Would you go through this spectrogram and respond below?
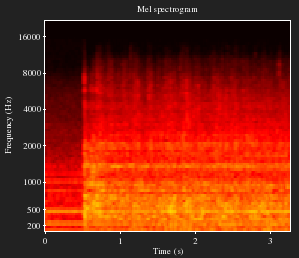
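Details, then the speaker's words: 1995 Mercury 60hp two-stroke Bigfoot outboard, 20-inch shaft, oil injected, compression 115 on all cylinders, run up: low hum rising to a busy, clattery run, with rattling from a loose external linkage arm. "you hear rattling is this arm right here"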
